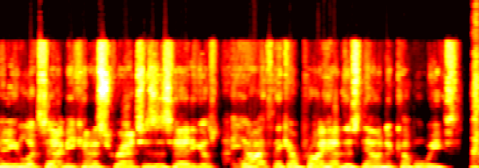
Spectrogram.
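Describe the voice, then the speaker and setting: An American-accented man talks at a very fast pace and a fairly high pitch. His loudness stays very even, with ordinary pitch variation. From Iowa, US Midwest. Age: 60s. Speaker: golf instructor. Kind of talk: casual chat.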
